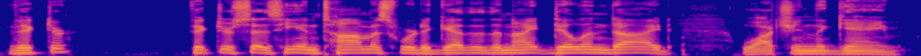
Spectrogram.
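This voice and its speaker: An actor playing a guarded small-town sheriff in a noir audio drama, laconic, deadpan and measured. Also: male voice, mid-range voice, dry recording, clean studio sound, natural voice.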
